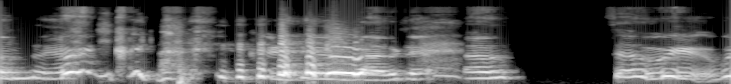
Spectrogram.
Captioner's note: both laughing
